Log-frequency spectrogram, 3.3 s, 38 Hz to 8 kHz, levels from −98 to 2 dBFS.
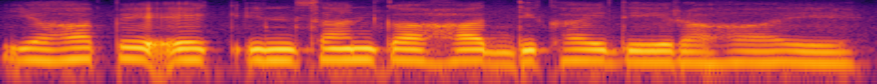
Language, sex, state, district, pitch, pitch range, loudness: Hindi, female, Arunachal Pradesh, Lower Dibang Valley, 170 Hz, 155-180 Hz, -17 LUFS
